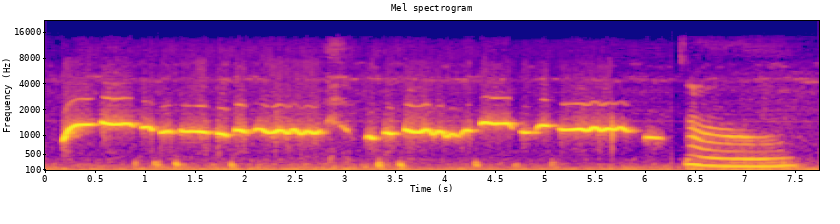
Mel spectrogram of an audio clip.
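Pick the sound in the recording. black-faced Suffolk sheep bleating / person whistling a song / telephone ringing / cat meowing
person whistling a song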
